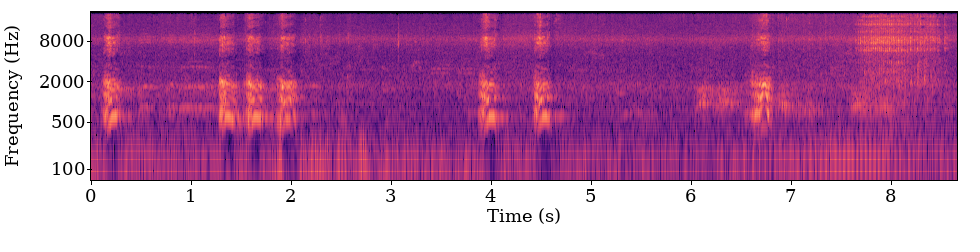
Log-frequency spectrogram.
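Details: Angry dog barking loudly: sharp barks singly and in pairs at irregular intervals over a steady low rumble, with a faint hiss near the end.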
